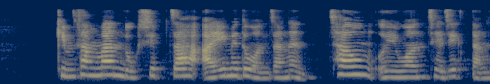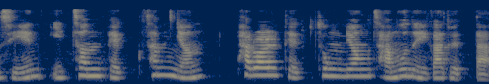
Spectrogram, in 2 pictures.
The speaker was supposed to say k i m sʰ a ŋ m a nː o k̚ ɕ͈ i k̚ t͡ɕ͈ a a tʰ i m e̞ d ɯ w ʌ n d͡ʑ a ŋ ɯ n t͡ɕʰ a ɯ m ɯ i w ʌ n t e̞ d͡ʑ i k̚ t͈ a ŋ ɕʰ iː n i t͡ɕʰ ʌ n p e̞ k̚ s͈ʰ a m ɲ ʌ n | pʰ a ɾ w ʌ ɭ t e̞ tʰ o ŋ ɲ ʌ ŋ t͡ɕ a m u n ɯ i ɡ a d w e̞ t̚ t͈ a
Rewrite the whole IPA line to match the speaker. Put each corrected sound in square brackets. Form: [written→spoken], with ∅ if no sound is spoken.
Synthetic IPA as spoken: k i m sʰ a ŋ m a nː o k̚ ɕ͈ i [k̚→p̚] t͡ɕ͈ a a [tʰ→∅] i m e̞ d ɯ w ʌ n d͡ʑ a ŋ ɯ n t͡ɕʰ a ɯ m ɯ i w ʌ n [t→t͡ɕ] e̞ d͡ʑ i k̚ t͈ a ŋ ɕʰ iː n i t͡ɕʰ ʌ n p e̞ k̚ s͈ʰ a m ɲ ʌ n | pʰ a ɾ w ʌ ɭ t e̞ tʰ o ŋ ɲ ʌ ŋ t͡ɕ a m u n ɯ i ɡ a d w e̞ t̚ t͈ a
